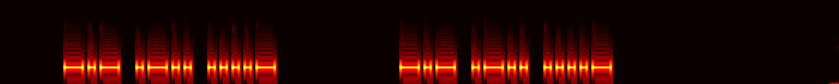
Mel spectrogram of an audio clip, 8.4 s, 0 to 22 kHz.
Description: Morse code, heard as a keyed tone, about 20 wpm, 700 Hz. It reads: KL4 KL4
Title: USA Call Sign Prefixes - Repeated 2x - 20wpm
